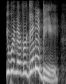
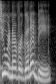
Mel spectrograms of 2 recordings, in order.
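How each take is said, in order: First: Repeated higher for emphasis; pitched-up insistent repeat; emphatic higher repeat. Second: Said in the usual way. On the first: Real, not acted. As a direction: say it again, pushing it up.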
